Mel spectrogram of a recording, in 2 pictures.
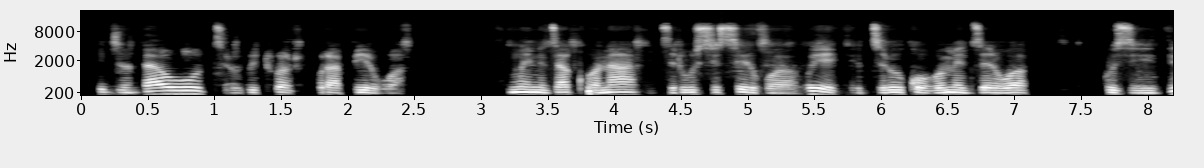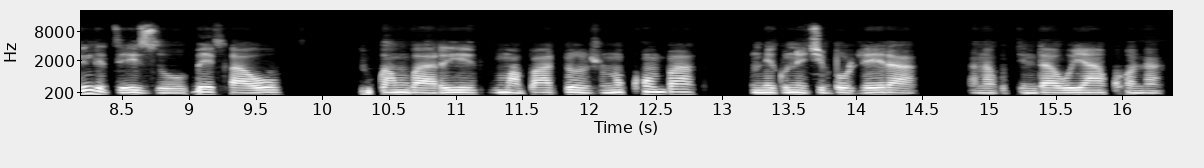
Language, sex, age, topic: Ndau, male, 50+, health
